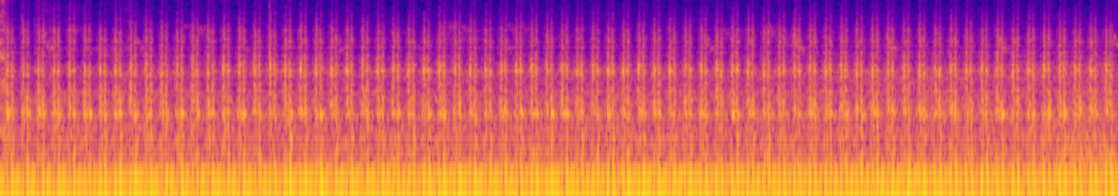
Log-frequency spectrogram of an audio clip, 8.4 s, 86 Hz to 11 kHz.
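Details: 2004 Ford Falcon XR6, about 101,000 km: cold start after sitting overnight, steady thrumming idle about three pulses a second with slight stumbling; misfire lasts only 30–60 seconds despite new inlet and exhaust gaskets, coils, plugs and fuel filter; compression tested.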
